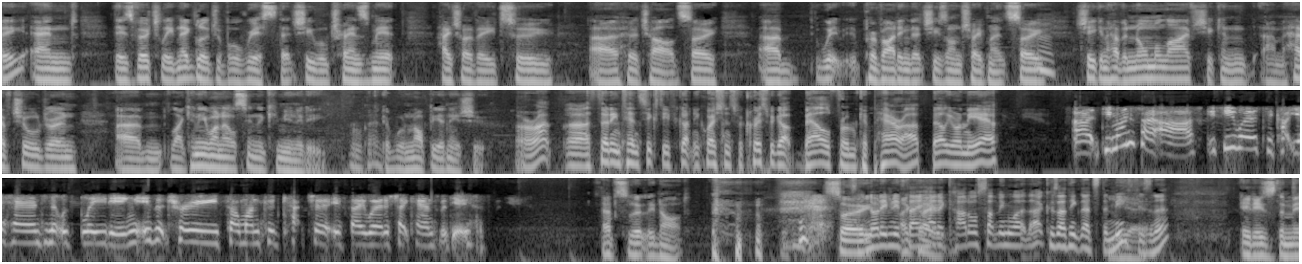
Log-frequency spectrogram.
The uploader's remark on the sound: opened the phone on any questions you'd like to ask him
